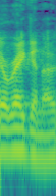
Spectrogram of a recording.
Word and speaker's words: oregano: an American difference because they definitely say oregano don't they mm-hmm stress the second syllable yeah right okay I've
